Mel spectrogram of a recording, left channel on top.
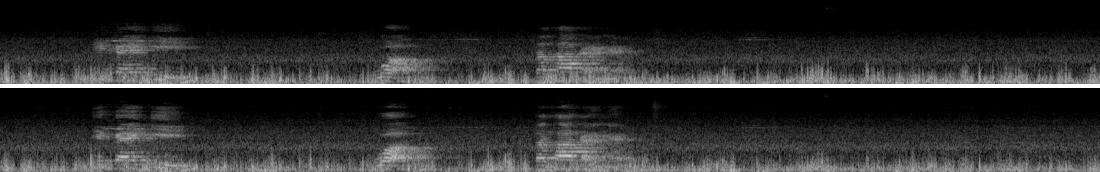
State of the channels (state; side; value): normal; both; correlation 0.22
